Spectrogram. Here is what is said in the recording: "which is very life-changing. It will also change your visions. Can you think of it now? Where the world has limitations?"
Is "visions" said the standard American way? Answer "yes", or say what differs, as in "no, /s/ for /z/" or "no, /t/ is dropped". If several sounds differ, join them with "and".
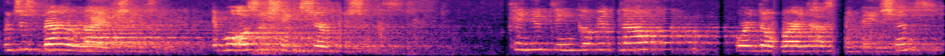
no, /ʃ/ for /ʒ/ and /s/ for /z/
